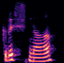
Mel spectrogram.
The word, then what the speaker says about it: Krishna: The word Hare, pronounced Hare, Krishna, pronounced Krishna, and Rama rhymes with Rama as are Sanskrit words.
